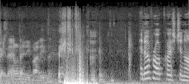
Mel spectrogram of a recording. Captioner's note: laughing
